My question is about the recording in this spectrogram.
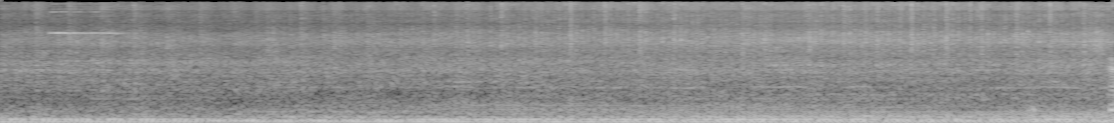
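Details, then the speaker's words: Jeep XJ at idle after cleanup and vacuum lines reconnected: running great, steady idle with a faint rhythmic puffing tick from a small exhaust leak, to be fixed with intake and exhaust manifold gaskets. "I do got a little bit of an exhaust leak, but I'll get that fixed when we do our intake and exhaust manifold gaskets."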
